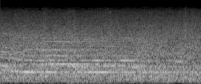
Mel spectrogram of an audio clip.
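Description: Spectators yelling and cheering on swimmers in a race, one voice holding a long, high shout over the steady din of the crowd.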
